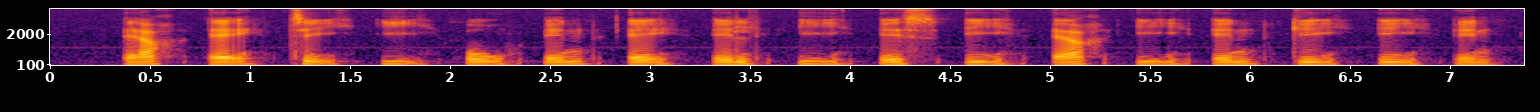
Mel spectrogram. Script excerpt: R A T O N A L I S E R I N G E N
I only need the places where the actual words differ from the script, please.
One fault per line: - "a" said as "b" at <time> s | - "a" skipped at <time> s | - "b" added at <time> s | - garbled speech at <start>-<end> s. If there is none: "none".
- "I" added at 1.7 s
